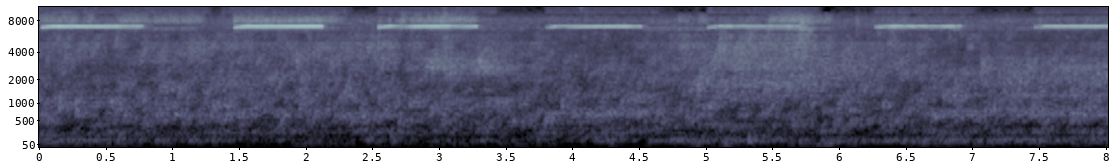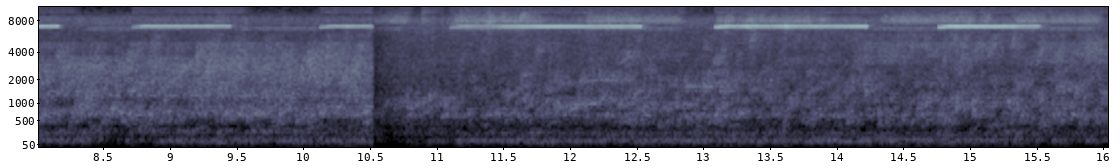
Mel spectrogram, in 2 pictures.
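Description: High, thin chirps from a big brown katydid come in short bursts at a fairly even rhythm. A broad hiss of other insects or wind runs underneath throughout.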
